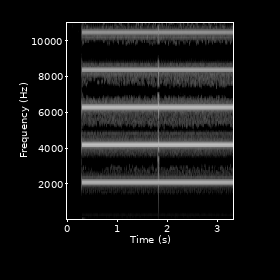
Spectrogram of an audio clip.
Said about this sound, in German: Und zwar beim Bekämpfen vom Tinnitus, dem Sausen im Ohr, dem Geräusch, das einem fast verrückt macht, das Hunderttausende von Menschen in ihrem Kopf haben.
